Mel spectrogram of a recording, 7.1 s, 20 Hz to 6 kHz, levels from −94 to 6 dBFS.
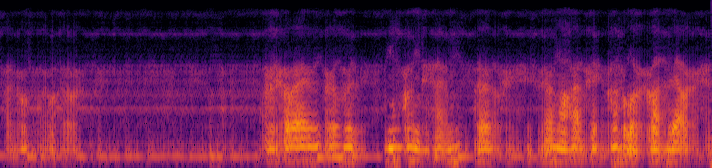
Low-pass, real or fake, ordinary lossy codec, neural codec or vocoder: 5.4 kHz; fake; none; autoencoder, 44.1 kHz, a latent of 192 numbers a frame, MeloTTS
